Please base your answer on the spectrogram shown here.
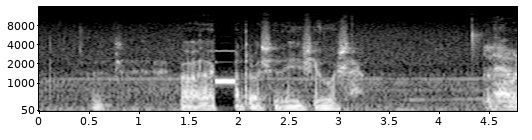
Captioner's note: beep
